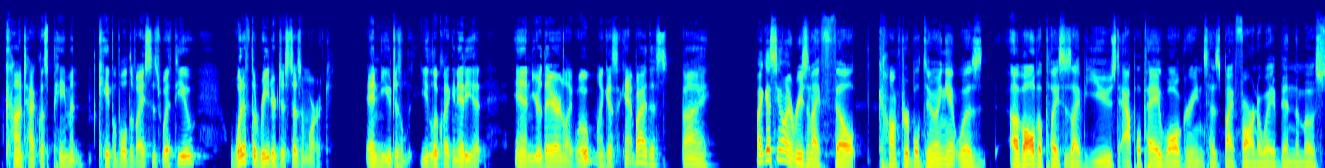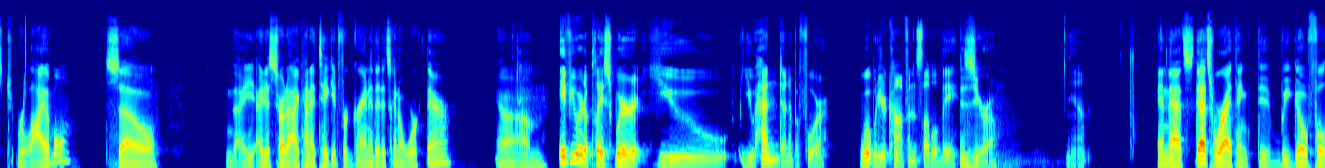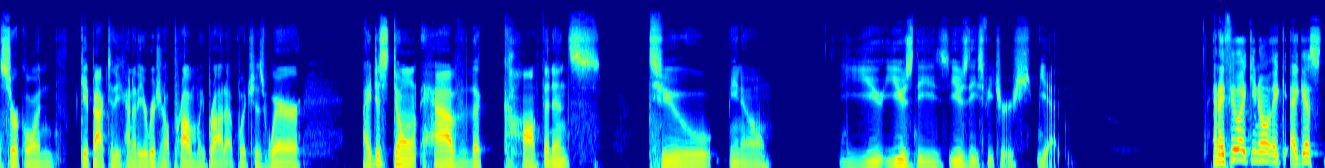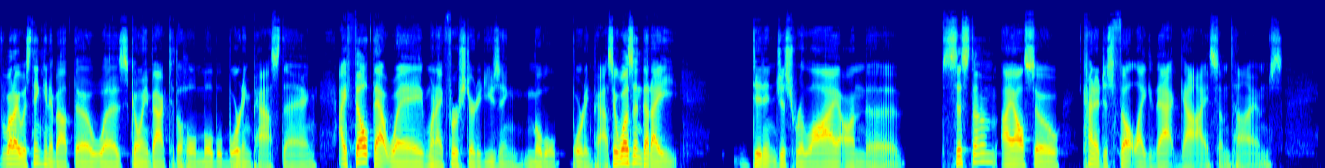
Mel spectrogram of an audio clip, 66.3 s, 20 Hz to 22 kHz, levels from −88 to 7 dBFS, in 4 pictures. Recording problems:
none

